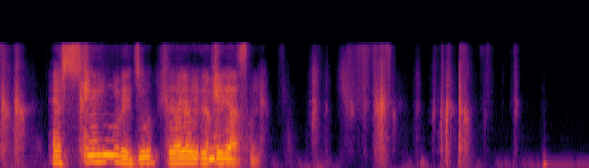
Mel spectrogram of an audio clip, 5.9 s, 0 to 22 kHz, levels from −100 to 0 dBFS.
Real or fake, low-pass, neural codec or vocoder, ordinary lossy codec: fake; 7.2 kHz; codec, 16 kHz, 0.5 kbps, FreqCodec, smaller model; AAC, 32 kbps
